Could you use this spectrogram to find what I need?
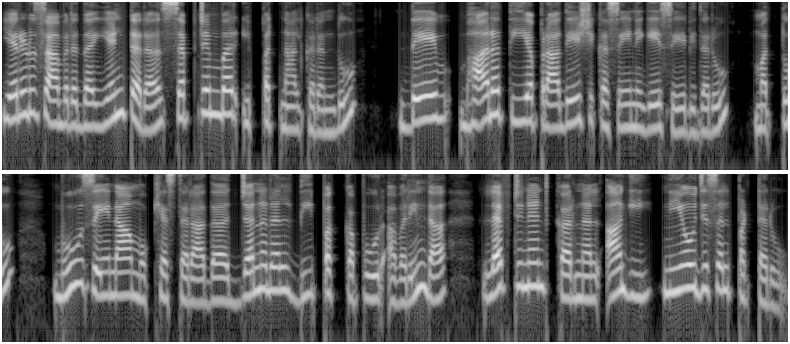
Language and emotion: Kannada, neutral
